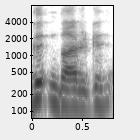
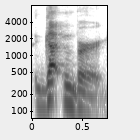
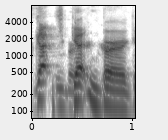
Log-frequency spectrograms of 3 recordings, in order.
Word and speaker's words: Guttenberg: know good little town of guttenberg right not gutenberg but guttenberg if you're from iowa you got to pronounce it correctly it's guttenberg are there two t's in it uh just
